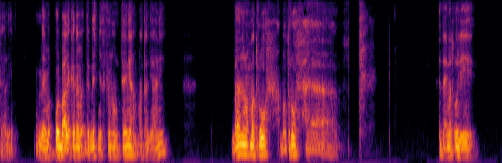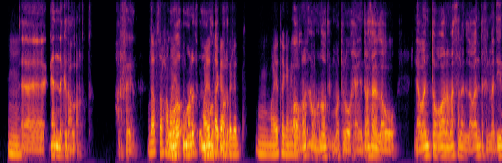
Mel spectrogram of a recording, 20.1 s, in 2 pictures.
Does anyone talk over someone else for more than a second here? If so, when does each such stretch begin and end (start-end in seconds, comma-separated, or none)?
13.3-14.7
